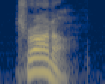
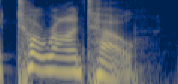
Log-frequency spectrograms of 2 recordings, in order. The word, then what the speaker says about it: Toronto: Toronto. – Yeah. So a tourist will say Toronto and really sound out that second T, right?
